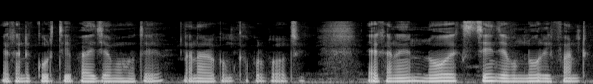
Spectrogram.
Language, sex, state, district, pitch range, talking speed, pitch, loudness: Bengali, male, Tripura, West Tripura, 140-150 Hz, 160 wpm, 145 Hz, -18 LUFS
